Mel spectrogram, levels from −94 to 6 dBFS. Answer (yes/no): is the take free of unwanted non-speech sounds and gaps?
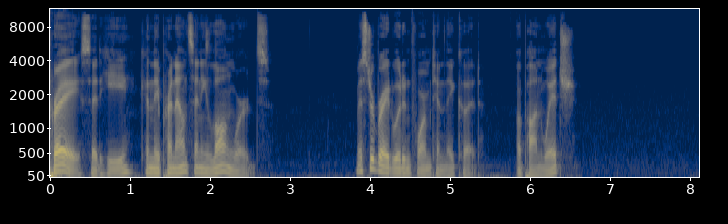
yes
